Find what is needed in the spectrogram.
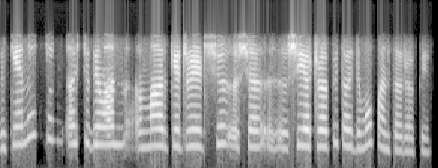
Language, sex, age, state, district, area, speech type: Kashmiri, female, 30-45, Jammu and Kashmir, Ganderbal, rural, conversation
